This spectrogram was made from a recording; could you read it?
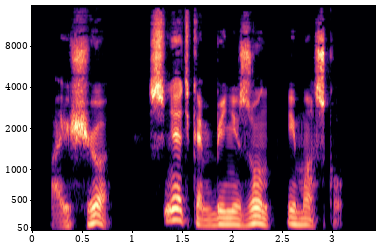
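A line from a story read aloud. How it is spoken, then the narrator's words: Calm. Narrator (Russian): спокойно добавил Седой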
